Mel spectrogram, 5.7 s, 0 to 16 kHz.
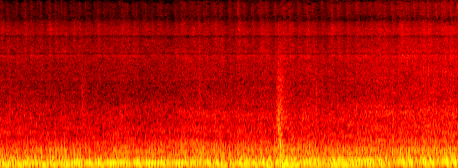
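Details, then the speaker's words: Mitsubishi Evo 8 after long storage, oil changed, started cold: low rumble that stumbles and breaks up instead of settling into a smooth idle; rough cold start. "Fired right up. Sounds like shit, breaking up."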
